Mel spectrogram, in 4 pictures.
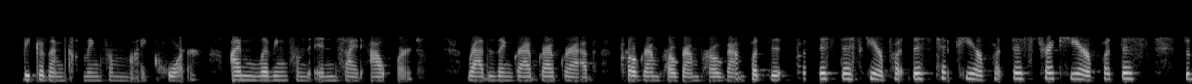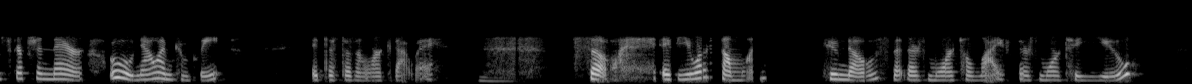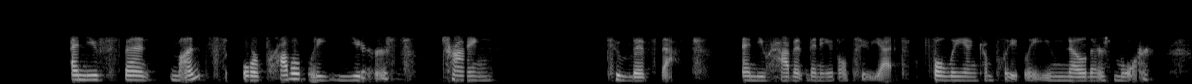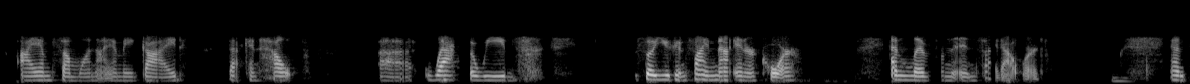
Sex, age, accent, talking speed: female, 20-39, American, 145 wpm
